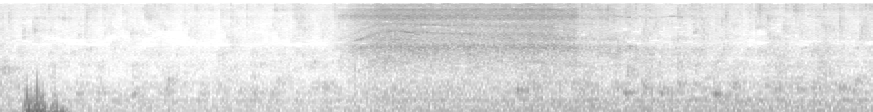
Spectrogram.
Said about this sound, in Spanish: Y ves como el agua sale limpia, muy limpia.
